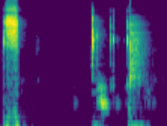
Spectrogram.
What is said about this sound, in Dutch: trek het kleine blik open en schenk ons in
